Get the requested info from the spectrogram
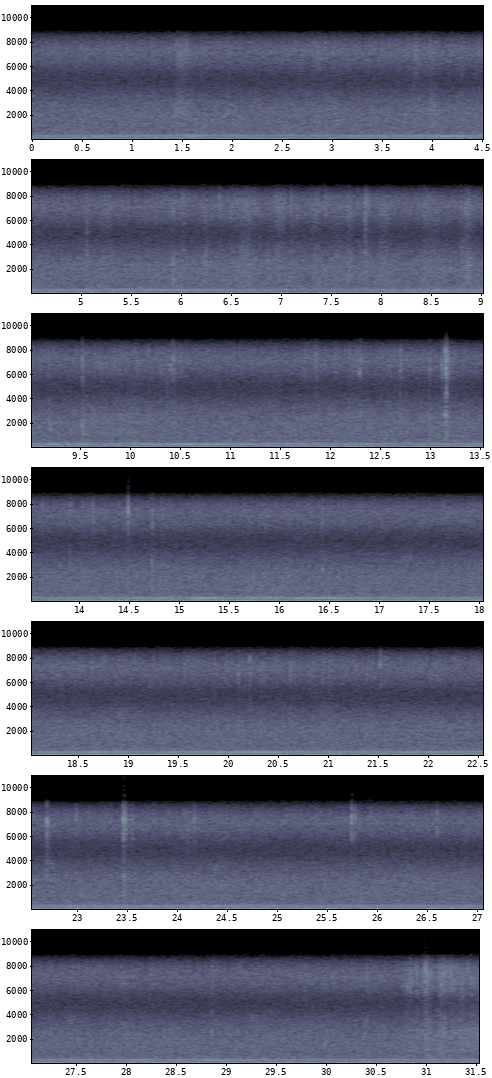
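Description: A steady mechanical hum: several low, even tones held over a hiss, with a deeper rumble that swells around the middle.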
